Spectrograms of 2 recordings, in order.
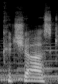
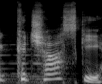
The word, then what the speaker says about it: Kucharski: So Kucharski, is that how do you say your surname? So that's how we say it phonetically. The Polish pronunciation's slightly different, but it actually translates as cook.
